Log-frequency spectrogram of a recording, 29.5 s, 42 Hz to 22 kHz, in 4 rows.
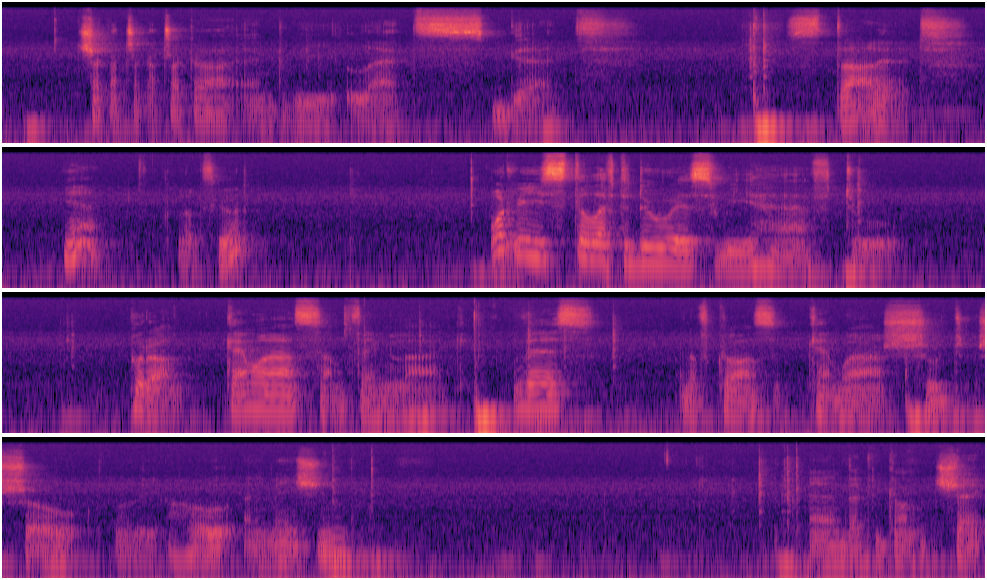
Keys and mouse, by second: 5.6 space, 13.4 click, 19.9 click, 20.7 click, 21.5 g, 27.9 space, 28.5 shift+Left.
